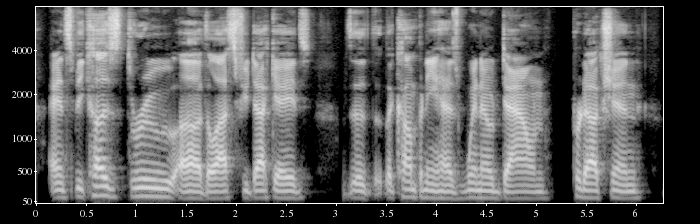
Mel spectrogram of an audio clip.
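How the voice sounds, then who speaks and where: A man speaks in a normal speaking voice, fairly low in pitch, with fairly even intonation at a moderate pace. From Oshawa, Southern Ontario. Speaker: news reporter. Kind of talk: interview.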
